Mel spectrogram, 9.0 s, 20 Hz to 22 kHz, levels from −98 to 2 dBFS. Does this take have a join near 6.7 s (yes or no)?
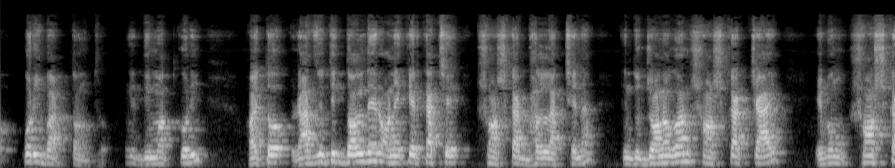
no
